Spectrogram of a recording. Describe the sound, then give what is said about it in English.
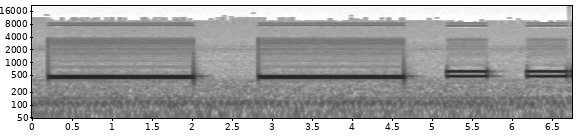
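A telephone being dialed in an office: two long, steady electronic tones followed by two short keypad beeps, clear with a faint background hum and no voices. “Victoria references a typed sheet of paper and dials the phone.”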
